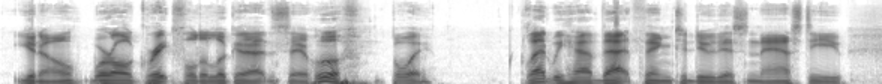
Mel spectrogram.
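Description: His voice sits at a very deep, low pitch, and this man uses ordinary pitch variation. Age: 30s. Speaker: podcast host. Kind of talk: solo monologue podcast. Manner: casual, with frequent fillers.

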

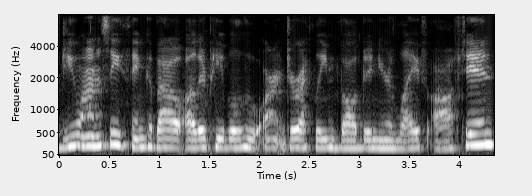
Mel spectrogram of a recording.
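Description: Her voice is an unremarkable speaking voice: a woman at medium pitch, fairly quick pace and ordinary pitch variation. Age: 30s. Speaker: podcast host, dietitian. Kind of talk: solo podcast pep talk.

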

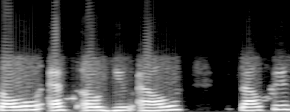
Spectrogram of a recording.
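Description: A woman's fairly high-pitched, an ordinary speaking voice with an American accent and fairly even intonation. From US, Mexican American family. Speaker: healer and panelist. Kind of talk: panel discussion.

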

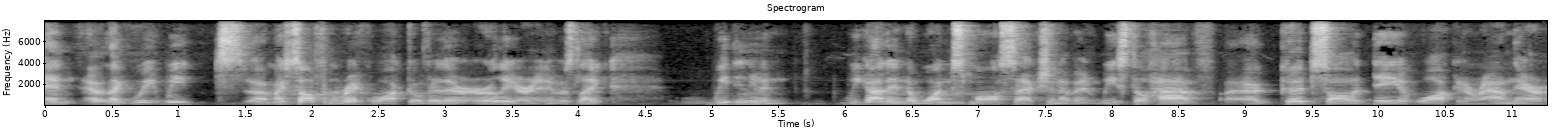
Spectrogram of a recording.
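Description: A man with a plain, everyday voice talks at a moderate pace in a fairly even intonation. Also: medium pitch for a man. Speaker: gun rights podcast host. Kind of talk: casual chat. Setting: trade show.

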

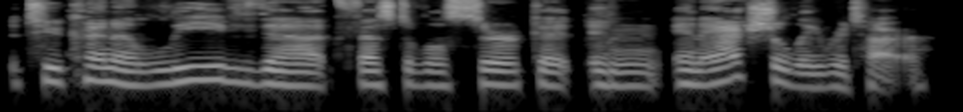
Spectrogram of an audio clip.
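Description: In an unremarkable speaking voice, a woman talks at a fairly slow pace with ordinary pitch variation on a very clean recording with a silent background. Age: 60s. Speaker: tiny house builder and sustainability educator. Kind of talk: interview.

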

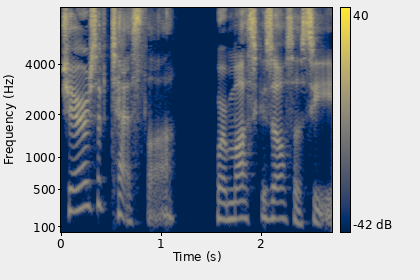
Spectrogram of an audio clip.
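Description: In a very clean recording with a silent background and a dry, close sound with no echo, a woman with a fairly low pitch sounds somewhat breathy and makes very wide pitch swings. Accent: American. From United States. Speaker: English teacher. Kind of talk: language lesson with news reading; reading aloud.

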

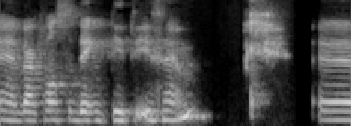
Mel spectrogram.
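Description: A woman with a fairly high pitch at a moderate pace, an ordinary speaking voice. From eastern Netherlands. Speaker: fashion designer. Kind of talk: interview.

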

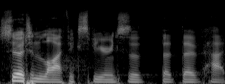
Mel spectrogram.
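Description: A man at a moderate pace, his sound dry and close with no echo. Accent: Australian. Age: 20s. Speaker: podcast co-host, psychology student. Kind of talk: casual chat.

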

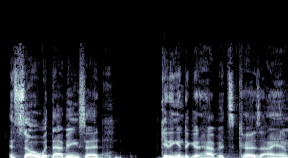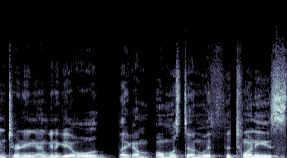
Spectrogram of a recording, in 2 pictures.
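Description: Here a man with an unremarkable speaking voice talks at a fairly low pitch with ordinary pitch variation. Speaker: podcast co-host, marketing agency partner. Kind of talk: casual chat.

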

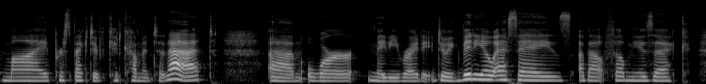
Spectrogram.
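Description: A woman speaks at fairly low pitch and a moderate pace. Her intonation is fairly even, and the recording is very clean with a silent background. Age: 20s. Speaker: podcast host. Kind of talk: self-interview, casual conversational talk. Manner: hesitant, many fillers (um, uh).

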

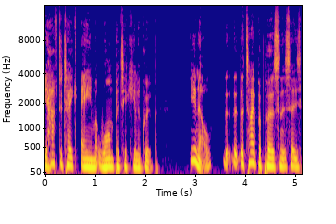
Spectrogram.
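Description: On a very clean recording with a silent background, a man with a British accent speaks at medium pitch and a moderate pace with ordinary pitch variation. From Britain. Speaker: podcast host, former bar owner in hospitality. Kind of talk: comedic monologue podcast. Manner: animated.

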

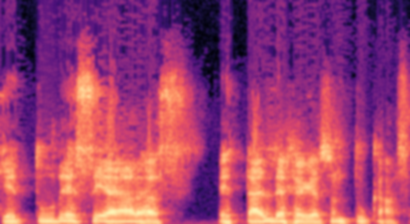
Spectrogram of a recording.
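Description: A man talks at a very slow pace in a dark, mellow tone. His voice is somewhat breathy. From Puerto Rico. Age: 40s. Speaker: pastor. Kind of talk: interview conversation.

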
